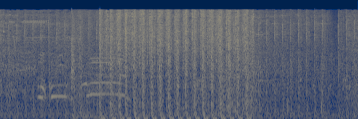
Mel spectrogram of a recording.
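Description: A gun fires in a rapid burst.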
